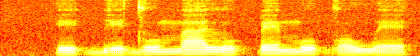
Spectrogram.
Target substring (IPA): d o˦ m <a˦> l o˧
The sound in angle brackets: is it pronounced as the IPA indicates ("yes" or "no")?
yes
